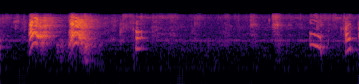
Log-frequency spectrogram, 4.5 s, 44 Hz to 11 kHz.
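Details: White Miniature Schnauzer puppies born 21 December 2012, playing with black-and-silver puppies: two loud sharp yelps close together, then short high falling whines near the end, with a person softly greeting the puppies.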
